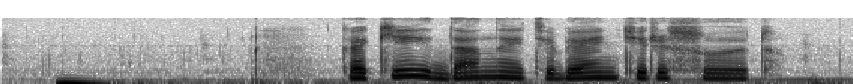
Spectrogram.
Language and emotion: Russian, neutral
